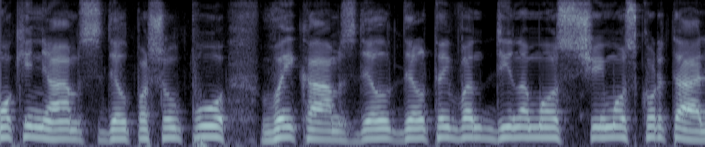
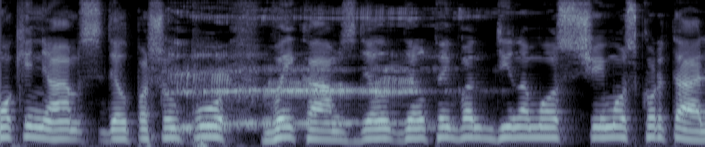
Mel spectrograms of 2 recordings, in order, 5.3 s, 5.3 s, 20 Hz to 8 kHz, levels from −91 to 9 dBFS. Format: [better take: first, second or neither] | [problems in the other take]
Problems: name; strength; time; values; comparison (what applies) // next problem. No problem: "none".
first | noise reduction (classical method log-MMSE)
